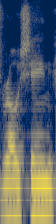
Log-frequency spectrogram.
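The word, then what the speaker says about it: Róisín: and i bet you're impressed that i could pronounce roshein correctly stacy louise mclean bookmarks i was a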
